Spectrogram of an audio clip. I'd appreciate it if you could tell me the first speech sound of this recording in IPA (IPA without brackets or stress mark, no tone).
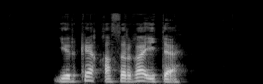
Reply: i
